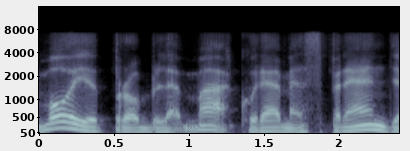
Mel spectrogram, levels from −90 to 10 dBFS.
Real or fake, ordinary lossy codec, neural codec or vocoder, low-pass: fake; MP3, 64 kbps; codec, 16 kHz, about 1 kbps, DyCAST, with the encoder's durations; 7.2 kHz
